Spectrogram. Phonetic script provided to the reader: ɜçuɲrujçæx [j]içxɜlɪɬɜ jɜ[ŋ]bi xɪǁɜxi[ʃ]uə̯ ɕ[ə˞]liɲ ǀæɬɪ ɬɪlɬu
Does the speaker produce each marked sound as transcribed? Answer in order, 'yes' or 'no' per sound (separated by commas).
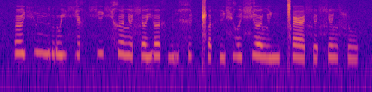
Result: no, no, no, no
